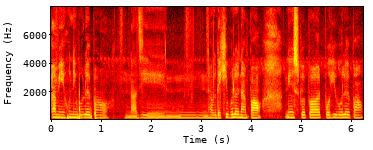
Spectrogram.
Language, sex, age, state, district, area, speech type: Assamese, female, 45-60, Assam, Dhemaji, rural, spontaneous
